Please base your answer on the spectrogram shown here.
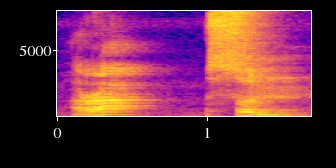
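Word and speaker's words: رَأْسٌ: Unang halimbawa, ra'sun. Ra'sun. So, pinutol po natin dito. Hindi po tayo dumiretso sa sin. Hindi natin sinabing rasun. Okay, rasun. Naam. Pinutol natin sapagkat yan po ay hamzatul qat'i.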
